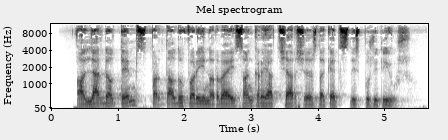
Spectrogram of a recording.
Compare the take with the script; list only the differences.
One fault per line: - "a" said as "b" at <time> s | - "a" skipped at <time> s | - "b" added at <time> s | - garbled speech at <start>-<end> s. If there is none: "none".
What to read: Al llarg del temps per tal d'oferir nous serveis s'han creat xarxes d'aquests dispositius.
- "nous" skipped at 2.3 s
